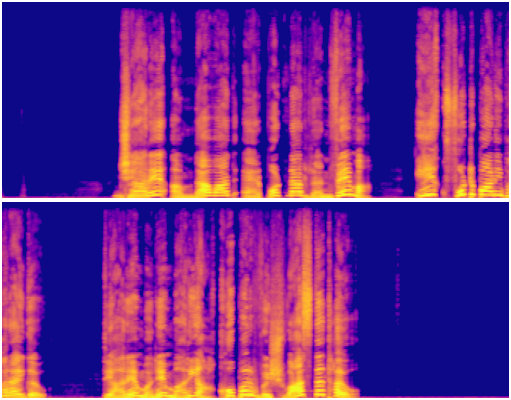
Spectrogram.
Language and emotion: Gujarati, surprised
